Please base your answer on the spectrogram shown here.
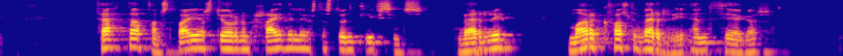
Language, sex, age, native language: Icelandic, male, 30-39, Icelandic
